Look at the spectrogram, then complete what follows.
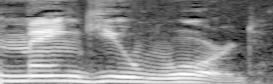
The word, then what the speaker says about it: Mangu-Ward: So it's Katherine Mangu-Ward.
